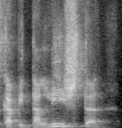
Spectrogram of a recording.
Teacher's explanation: The stressed syllable is on lis.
